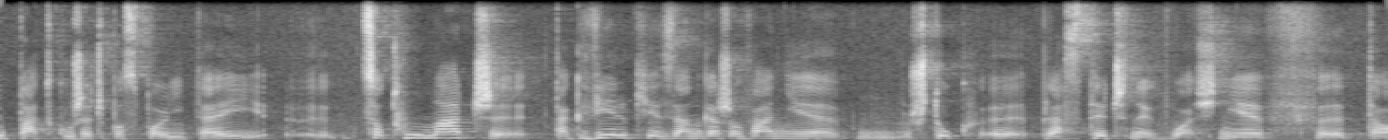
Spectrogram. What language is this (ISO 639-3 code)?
pol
